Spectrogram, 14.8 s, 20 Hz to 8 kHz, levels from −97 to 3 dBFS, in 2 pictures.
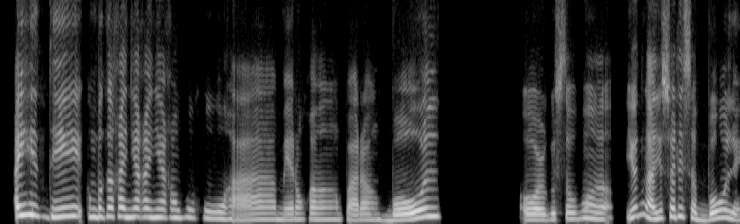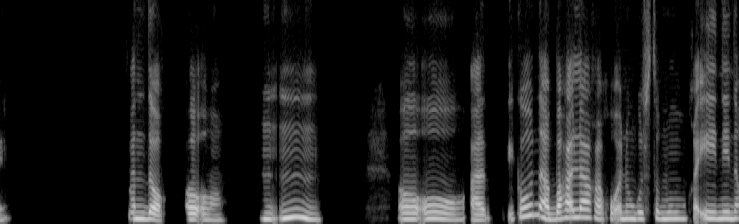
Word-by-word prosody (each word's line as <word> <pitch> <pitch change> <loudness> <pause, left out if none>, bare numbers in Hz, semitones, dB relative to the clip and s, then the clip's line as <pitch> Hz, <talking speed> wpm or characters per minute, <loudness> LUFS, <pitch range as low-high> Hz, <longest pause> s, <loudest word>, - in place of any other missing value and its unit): Ay 365 +2 +8
hindi. 310 +2 +2
Kumbaga 300 +1 +2
kanya-kanya 295 -2 +2
kumukuha, 235 -6 -3
meron 205 +1 -3
ka 215 - -2
ngang 210 0 -5
parang 200 0 -2
bowl 215 - +5 0.8
or 195 0 +3
gusto 220 +2 -2
mo, 230 -2 -2
yun 295 +5 -2
nga 230 - +4
usually 300 +7 +1
sa 265 -4 -1
bowl 225 +9 +3
eh. 195 0 -6 1.2
Sandok, 230 -5 +1 0.2
oo. 195 -2 -2 0.4
Mhm, 245 0 +1 0.8
oo 220 -2 -1
at 190 0 -2 0.2
ikaw 305 - -1
na 315 -11 +2
bahala 270 +6 +2
ka 230 -3 -4
kung 220 - -4
anong 230 0 -1
gusto 230 +1 -5
mong 230 +1 -3
kainin 235 0 0
230 Hz, 135 wpm, -23 LUFS, 210-280 Hz, 1.2 s, Ay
